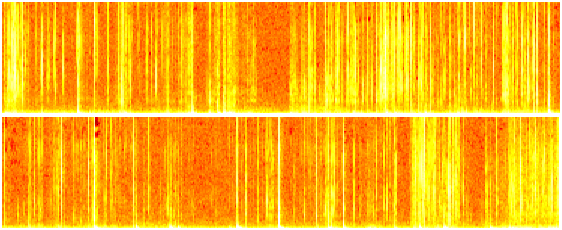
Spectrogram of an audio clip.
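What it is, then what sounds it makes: Plastic bubble wrap being crinkled. Fingertips with nails pinch and crinkle the air-filled bubbles of a clear plastic bubble wrap sheet held upright. The result is a steady stream of dry, close crinkling and crackling, punctuated by sharper, louder snaps and brief bright bursts.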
